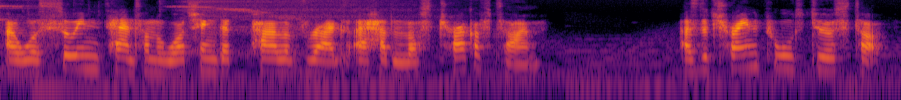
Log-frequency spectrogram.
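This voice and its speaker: Over music, a woman with a medium-pitched voice narrates a scripted first-person horror story, like someone recounting a chilling tale. The sound is lo-fi.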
